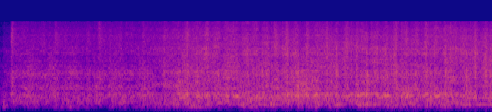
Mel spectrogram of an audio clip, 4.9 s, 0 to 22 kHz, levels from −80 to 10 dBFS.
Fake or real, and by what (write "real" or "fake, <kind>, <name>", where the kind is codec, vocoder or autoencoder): fake, codec, SNAC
